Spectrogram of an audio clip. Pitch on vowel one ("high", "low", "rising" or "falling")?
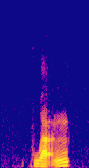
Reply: rising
